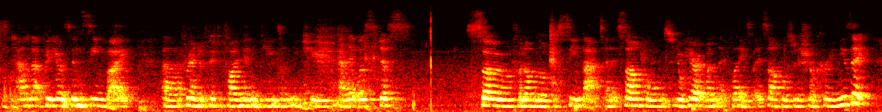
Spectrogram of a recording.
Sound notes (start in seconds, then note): none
